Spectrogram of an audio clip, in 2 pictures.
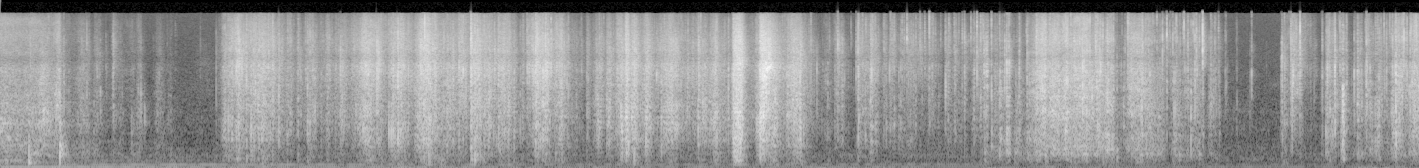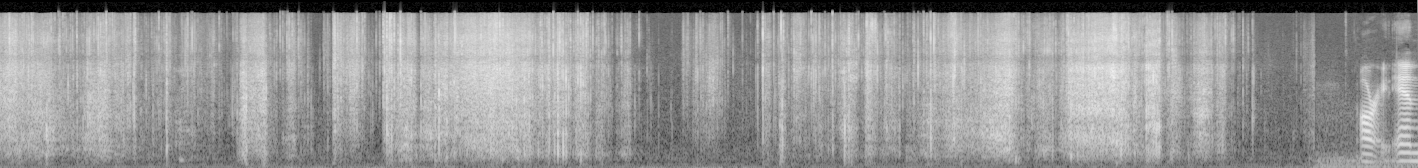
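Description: Plastic wrappers crinkle and rustle as notebooks are handled.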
